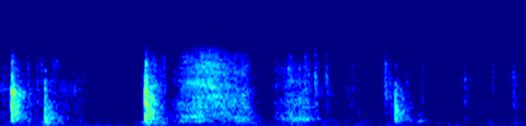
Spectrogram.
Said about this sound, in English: Then I heard somebody coming down the hall outside my door. I thought for a moment they might be going past. But then...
